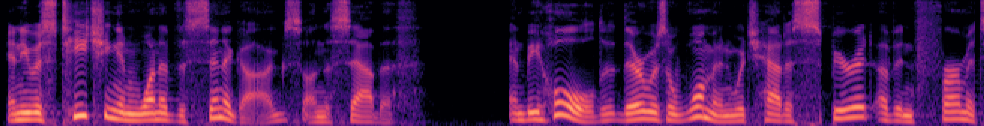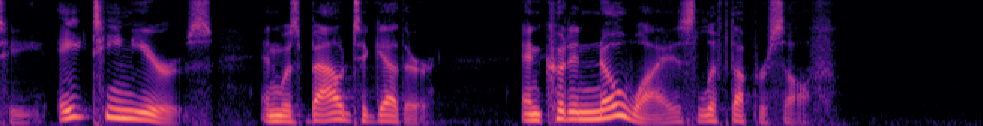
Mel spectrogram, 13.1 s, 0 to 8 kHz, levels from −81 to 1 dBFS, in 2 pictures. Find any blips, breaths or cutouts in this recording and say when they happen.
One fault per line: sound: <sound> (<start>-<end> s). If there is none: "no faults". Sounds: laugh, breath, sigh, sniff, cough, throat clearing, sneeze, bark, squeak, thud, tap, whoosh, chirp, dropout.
no faults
